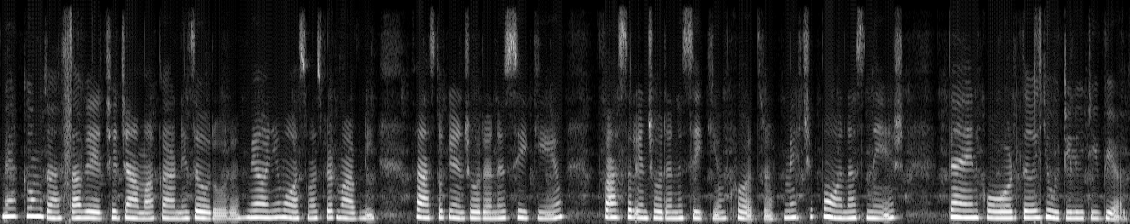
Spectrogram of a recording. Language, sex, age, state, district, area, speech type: Kashmiri, female, 30-45, Jammu and Kashmir, Anantnag, urban, read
